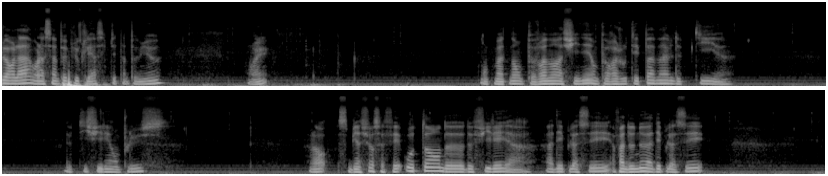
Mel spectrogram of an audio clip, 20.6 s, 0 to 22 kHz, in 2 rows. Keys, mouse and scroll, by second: 0.0 click, 1.2 F1, 2.3 click, 2.9 click, 3.6 click, 5.0 click, 7.4 click, 9.0-10.2 drag, 10.4 click, 11.5-12.5 drag, 13.2-14.5 drag, 14.9 click, 16.5 click, 17.3 click, 18.5-19.7 drag, 20.0 click.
